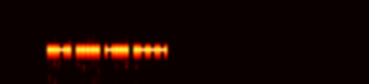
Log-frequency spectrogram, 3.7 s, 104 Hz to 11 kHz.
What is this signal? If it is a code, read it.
Morse code, heard as a keyed tone, about 49 wpm, 700 Hz. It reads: F5BJ
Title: DXCC-100 Call Signs - 4 Characters - 50wpm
